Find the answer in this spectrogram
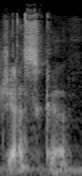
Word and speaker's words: Jessica: Anyway, it's pronounced Jessica.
